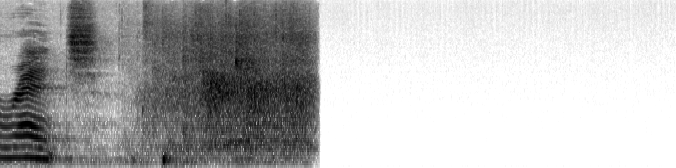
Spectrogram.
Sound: audience applauding

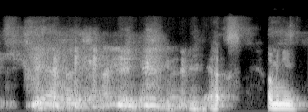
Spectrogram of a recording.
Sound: laughing

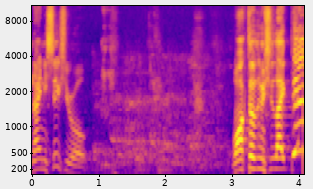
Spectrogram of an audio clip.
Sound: audience laughs

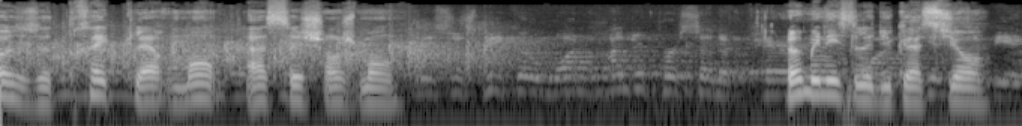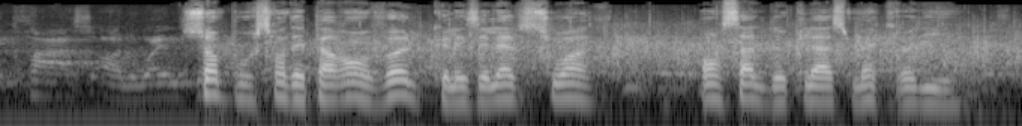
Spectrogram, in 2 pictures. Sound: applause

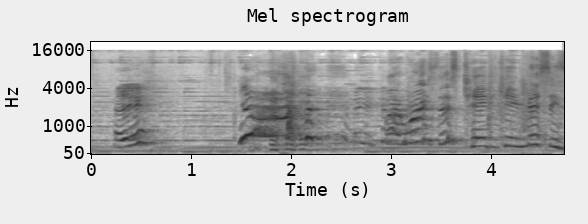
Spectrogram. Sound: girl shouting

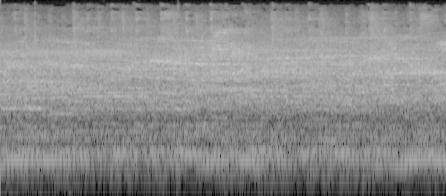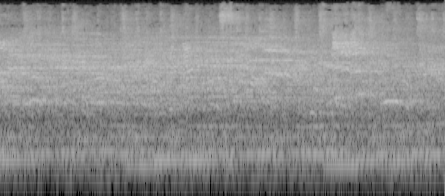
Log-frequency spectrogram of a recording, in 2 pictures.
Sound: cheers and applause

